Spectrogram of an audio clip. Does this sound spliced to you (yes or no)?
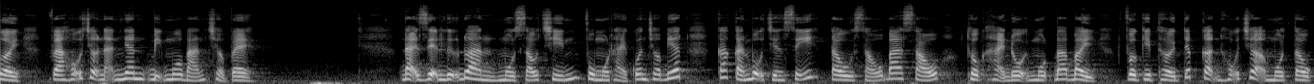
no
